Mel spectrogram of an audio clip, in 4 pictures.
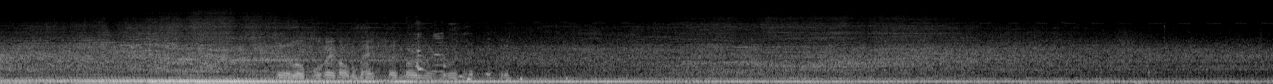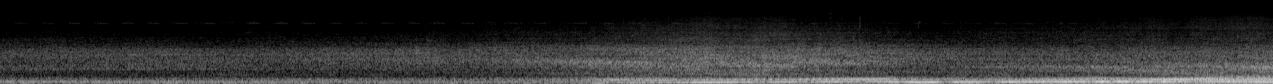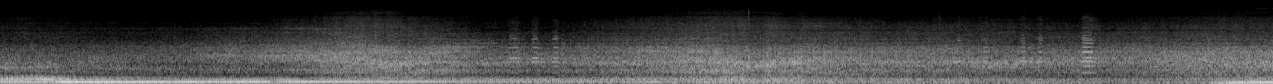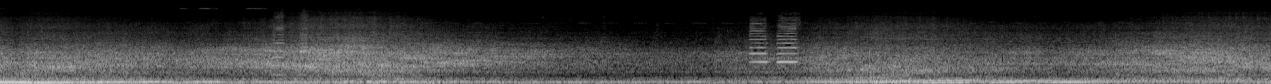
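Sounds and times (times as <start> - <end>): vehicles passing with tyre rush: 0.0 - 50.9
car horns honking: 30.4 - 31.3, 34.9 - 36.6, 40.6 - 41.9, 45.6 - 46.5.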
